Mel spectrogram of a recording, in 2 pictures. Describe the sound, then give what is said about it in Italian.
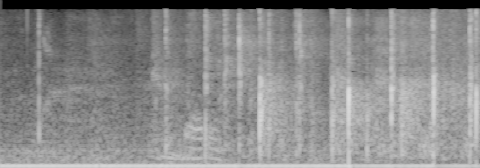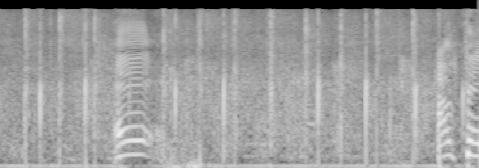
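An audience breaks into scattered, uneven applause, sharp individual claps popping irregularly over a low background hum, while a voice speaks over it partway through. “al tempo non applaudiamo troppo”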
